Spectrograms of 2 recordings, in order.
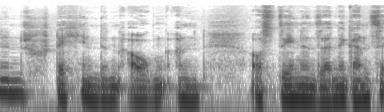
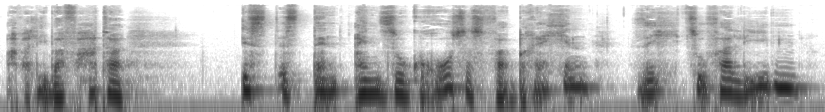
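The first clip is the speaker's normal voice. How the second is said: rising, higher plea to father; half friendly, half reproachful; 7 semitones higher than usual. A narrator's reading. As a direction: gently reproach your father. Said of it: "halb freundlichen, halb vorwurfsvollen Miene". (Sohn halb freundlich, halb vorwurfsvoll zum Vater)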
